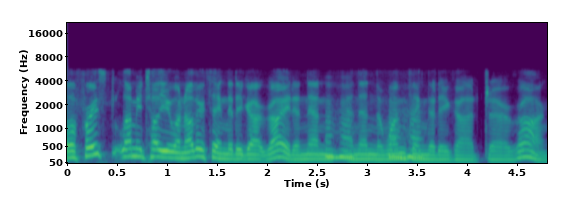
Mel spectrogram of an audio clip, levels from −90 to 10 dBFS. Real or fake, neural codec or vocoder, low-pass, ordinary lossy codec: real; none; 5.4 kHz; AAC, 48 kbps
